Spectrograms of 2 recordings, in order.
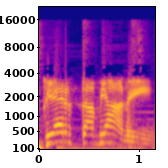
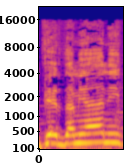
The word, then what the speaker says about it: Pier Damiani: San Pier Damiani. – Ecco, San Pier Damiani, bene, anche il cognome, ma non si dice altro.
